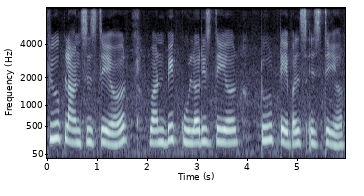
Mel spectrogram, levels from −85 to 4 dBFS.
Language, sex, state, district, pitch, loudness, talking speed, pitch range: English, female, Haryana, Jhajjar, 215 Hz, -14 LUFS, 130 wpm, 205-230 Hz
